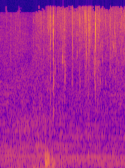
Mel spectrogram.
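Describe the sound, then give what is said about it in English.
Water from the incoming tide laps over a tiny plastic raft covered in goose droppings in Worcester, with one soft splash standing out over a steady low watery rumble. Fairly quiet, with no one speaking. “We're getting the tide. The water is coming over our tiny.”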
